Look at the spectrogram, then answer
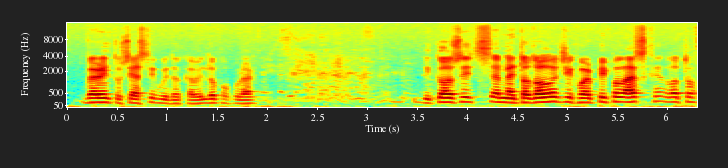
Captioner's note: speaks Spanish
